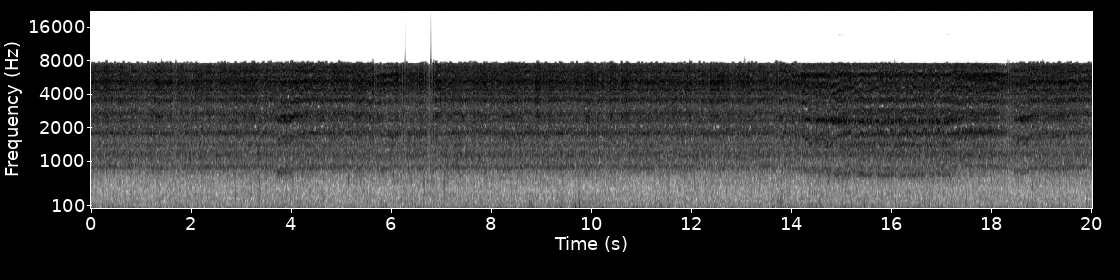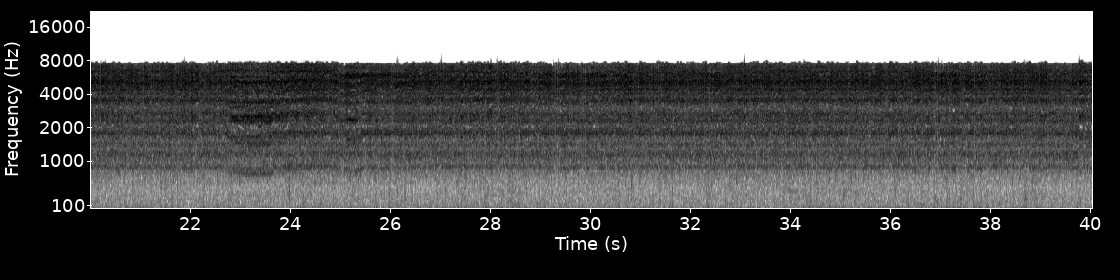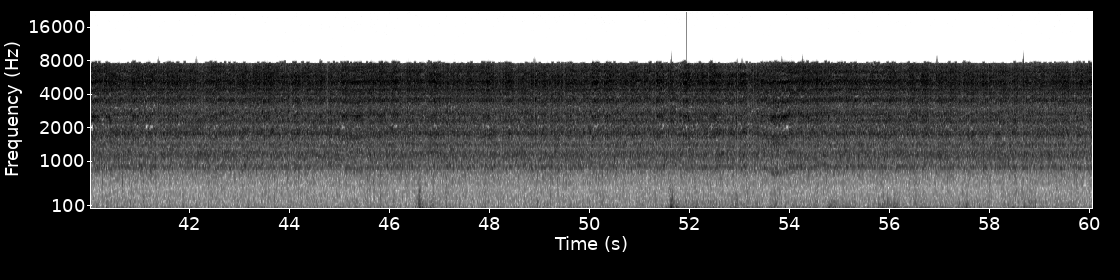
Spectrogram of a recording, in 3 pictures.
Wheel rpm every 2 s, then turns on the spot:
230, 230, 230, 230, 230, 240, 230, 220, 210, 230, 230, 230, 220, 230, 230, 230, 230, 230, 230, 230, 230, 230, 230, 230, 230, 230, 230, 230, 230, 230.
none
